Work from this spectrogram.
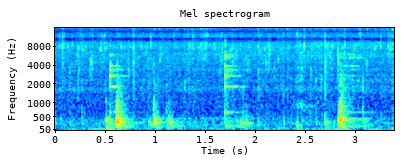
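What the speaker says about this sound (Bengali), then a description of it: "আমি টমেটোটা দিবার আগে দিই পেঁয়াজটারে রসুনটারে জাস্ট একটু ভাজি করে দিই" Onion and garlic with spices frying in a pan, a soft sizzle broken by several sharp spatula stirs and scrapes at uneven intervals, close and fairly quiet, no talking.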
